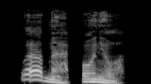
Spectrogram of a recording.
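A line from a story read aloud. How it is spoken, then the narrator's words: Sigh. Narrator (Russian): вздохнул я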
